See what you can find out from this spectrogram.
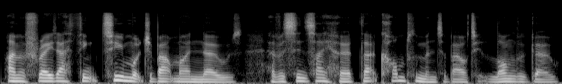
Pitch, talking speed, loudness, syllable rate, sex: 130 Hz, 205 wpm, -19 LUFS, 5.1 syllables/s, male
